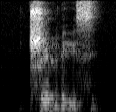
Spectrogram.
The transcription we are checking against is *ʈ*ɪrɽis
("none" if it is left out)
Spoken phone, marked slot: ʈ͡ʂ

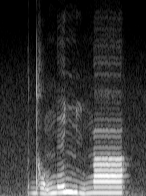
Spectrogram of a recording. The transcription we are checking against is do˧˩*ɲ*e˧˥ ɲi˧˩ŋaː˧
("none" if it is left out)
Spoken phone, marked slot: ŋ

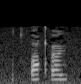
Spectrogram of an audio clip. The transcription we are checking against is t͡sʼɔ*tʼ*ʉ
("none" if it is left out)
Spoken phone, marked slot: qʼ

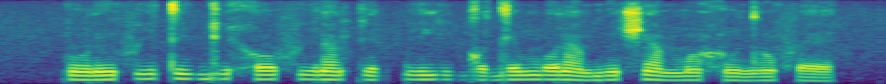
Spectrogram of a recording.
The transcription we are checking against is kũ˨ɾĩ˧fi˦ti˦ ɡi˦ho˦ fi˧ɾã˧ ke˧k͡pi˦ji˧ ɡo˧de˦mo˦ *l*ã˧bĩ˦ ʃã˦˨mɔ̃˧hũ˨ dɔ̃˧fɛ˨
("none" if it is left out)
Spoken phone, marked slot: ɾ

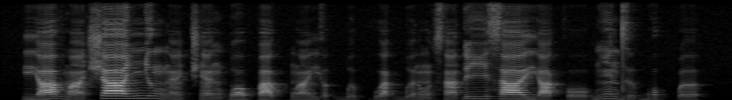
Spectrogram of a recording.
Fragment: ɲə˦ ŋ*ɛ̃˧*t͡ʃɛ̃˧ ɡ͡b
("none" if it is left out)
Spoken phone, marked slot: ɛ̃˨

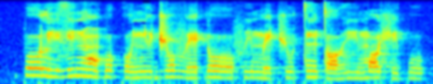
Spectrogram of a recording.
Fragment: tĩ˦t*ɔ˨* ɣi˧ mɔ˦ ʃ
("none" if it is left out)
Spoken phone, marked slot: ɔ˨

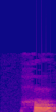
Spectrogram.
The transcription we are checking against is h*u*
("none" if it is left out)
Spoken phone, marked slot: o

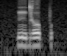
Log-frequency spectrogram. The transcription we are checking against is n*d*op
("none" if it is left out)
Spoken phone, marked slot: d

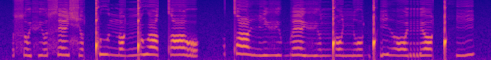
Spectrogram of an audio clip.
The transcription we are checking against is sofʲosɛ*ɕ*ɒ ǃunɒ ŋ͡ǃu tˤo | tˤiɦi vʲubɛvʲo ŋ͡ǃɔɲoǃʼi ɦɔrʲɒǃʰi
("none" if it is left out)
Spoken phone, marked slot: ɕ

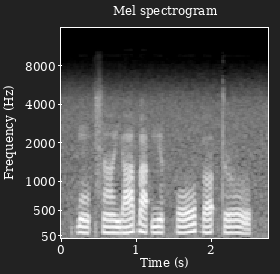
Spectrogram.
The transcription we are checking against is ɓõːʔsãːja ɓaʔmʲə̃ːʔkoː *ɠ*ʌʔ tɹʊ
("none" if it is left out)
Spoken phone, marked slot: ɠ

